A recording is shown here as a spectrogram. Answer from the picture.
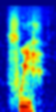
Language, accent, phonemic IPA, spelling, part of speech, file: French, France, /fwiʁ/, fouir, verb, LL-Q150 (fra)-fouir.wav
- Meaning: to dig, grub, burrow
